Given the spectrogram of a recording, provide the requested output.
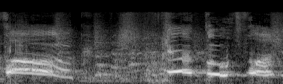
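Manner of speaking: very high, drawn-out mock yell; hammed-up squeal of stunned disbelief; shocked stock boy. Stock boy walking in on the couple, mock astonishment.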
